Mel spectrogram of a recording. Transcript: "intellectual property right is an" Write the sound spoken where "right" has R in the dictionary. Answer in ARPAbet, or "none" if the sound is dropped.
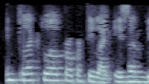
L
